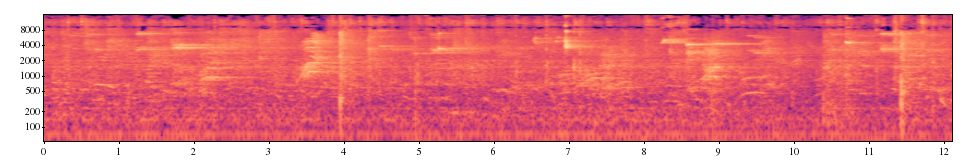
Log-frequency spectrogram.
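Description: Table tennis ball clicking off the table and paddles as a point is served and rallied, a few sharp clicks standing out, over a murmur of voices in a large hall.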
